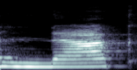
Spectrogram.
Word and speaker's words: knack: for something have a knack for something so you'll notice there is a k here but this K is silent we do not pronounce this K okay so it's the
